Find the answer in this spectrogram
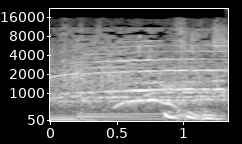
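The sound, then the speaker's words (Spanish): An audience cheers and whoops with applause for a production crew member and film critic, a loud, continuous wash of crowd noise with rising shouted whoops near the end. “Un fuerte aplauso, por favor, para el buen Carlito Bon Carlito.”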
